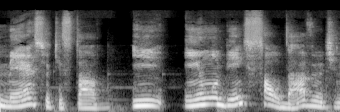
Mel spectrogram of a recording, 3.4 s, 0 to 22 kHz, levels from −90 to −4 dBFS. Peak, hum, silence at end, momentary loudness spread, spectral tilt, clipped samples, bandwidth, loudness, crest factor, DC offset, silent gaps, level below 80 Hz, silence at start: 0 dBFS; none; 0 s; 6 LU; -4.5 dB/octave; under 0.1%; 16 kHz; -16 LUFS; 16 dB; under 0.1%; none; -50 dBFS; 0 s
